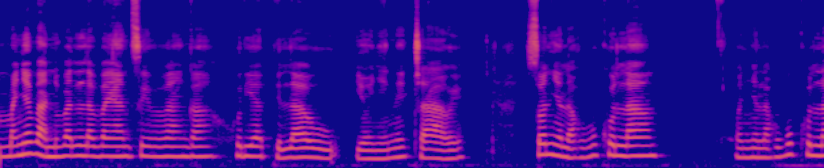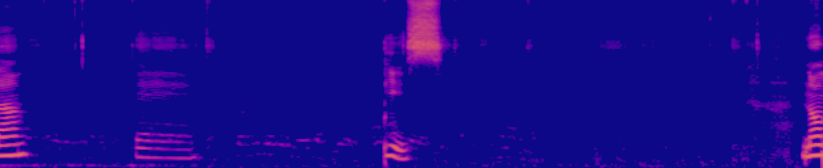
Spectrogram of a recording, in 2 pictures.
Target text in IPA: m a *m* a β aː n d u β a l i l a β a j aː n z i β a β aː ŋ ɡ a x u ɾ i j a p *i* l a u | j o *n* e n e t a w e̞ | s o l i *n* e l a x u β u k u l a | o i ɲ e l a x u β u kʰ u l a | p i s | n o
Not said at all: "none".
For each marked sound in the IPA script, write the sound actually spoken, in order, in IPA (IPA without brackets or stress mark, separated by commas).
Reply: ɲ, i, ɲ, ɲ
